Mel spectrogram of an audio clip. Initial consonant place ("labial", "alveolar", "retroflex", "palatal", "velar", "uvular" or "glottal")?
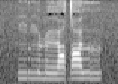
velar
